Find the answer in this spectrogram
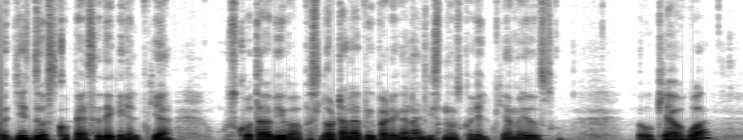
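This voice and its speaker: A man with a medium-pitched voice and a dark, mellow tone speaks with ordinary pitch variation in a dry, close recording with no echo. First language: Bengali (speaking Hindi). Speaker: YouTuber. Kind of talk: casual vlog monologue. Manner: hesitant, many fillers.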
